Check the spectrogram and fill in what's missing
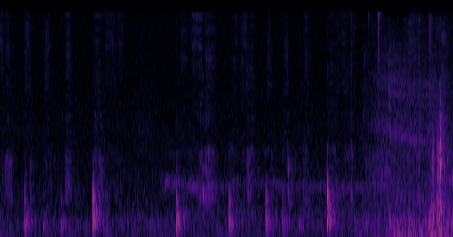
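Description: Pen or chalk writing by hand during a French math lesson on periodic functions: a series of short scratchy strokes and taps in an irregular rhythm, close and fairly quiet, with no talking.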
